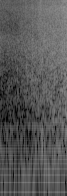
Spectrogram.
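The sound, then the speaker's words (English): Gentle waves wash in a soft, steady hiss of moving water that swells slightly louder toward the end, with no voices present. “Listen to the gentle sounds of water”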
